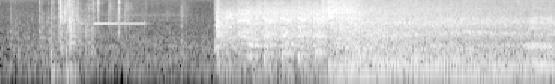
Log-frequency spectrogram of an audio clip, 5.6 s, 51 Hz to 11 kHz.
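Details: Volvo 240 after timing belt, struts, oil leak and motor mount work, oil filter just changed: short crank, then the engine catches cleanly and settles into a steady, even idle with no knocks or misses; healthy start, charging normally.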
